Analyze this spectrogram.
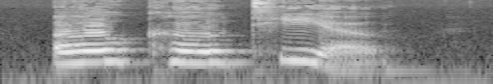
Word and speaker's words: ocotillo: save water let's look at the caption it's pronounced ocotillo ocotillo plant before the rain pause and read page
